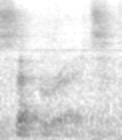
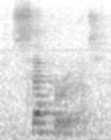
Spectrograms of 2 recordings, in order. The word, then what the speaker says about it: separate: loss of a syllable so that separate is usually in fact set as two syllables but the verb to separate has to be three just the same thing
